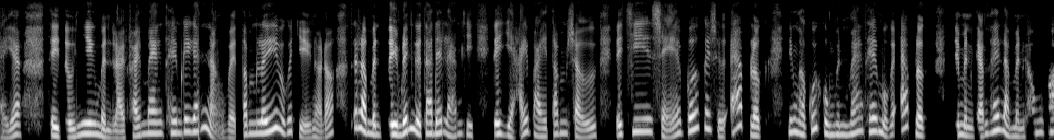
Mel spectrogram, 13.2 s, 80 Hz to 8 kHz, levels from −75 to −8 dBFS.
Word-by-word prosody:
vậy 135 +4 -8
á, 205 +2 +1 0.4
thì 175 -2 +6
tự 150 - +3
nhiên 220 0 +3
mình 155 -4 0
lại 135 -1 -1
phải 175 +2 +1
mang 230 +1 0
thêm 240 -1 -2
cái 260 0 +1
gánh 300 +7 +1
nặng - - -4
về 135 - -1
tâm 210 +2 -1
lý 245 +9 +5
vô 260 - 0
cái 255 - -3
chuyện 145 - -4
nào - - -5
đó. 225 - -2 0.3
Tức - - +1
là 285 - +9
mình 205 -4 +1
tìm 210 -1 +9
đến 245 +8 +7
người 235 -8 +6
ta 225 +1 +2
để 230 +1 +1
làm 195 -5 -6
gì? 200 - -4 0.3
Để 220 0 +5
giãi 220 +7 -2
bày 170 -4 -3
tâm 220 +2 -5
sự, 165 -2 -2 0.2
để 205 - +2
chia 265 0 -1
sẻ 185 - -3
bớt 300 +5 +3
cái 330 - -1
sự 165 - -6
áp 385 - -1
lực. 185 -2 +3 0.3
Nhưng 255 0 0
mà 205 -4 0
cuối 305 +8 -2
cùng 215 -4 0
mình 200 -1 -3
mang 240 +6 -2
thêm 270 0 +2
một 235 - -1
cái 210 - -5
áp 345 +4 0
lực 190 -3 +3 0.3
thì 205 - -2
mình 180 -3 -1
cảm 170 +6 0
thấy 280 +4 +2
là 260 -9 +1
mình 170 -1 -6
không 235 +7 -11
có, 255 +1 -2
220 Hz, 285 wpm, -22 LUFS, 185-255 Hz, 0.4 s, là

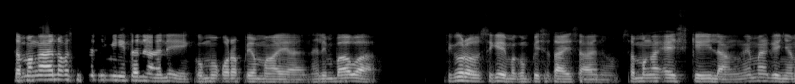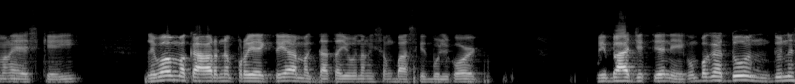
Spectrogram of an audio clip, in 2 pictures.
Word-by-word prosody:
Sa 170 - +2
mga 215 +2 +6
ano 220 - 0
kasi 215 0 -8
kalimitan 200 -3 -2
na 165 - +1
ano 150 +1 -4 0.2
kumukurap 140 +1 -4
'yong 135 -1 -2
mga 125 -1 -2
'yan 115 -1 -6
halimbawa 135 +2 -1 0.7
siguro 160 -2 +1
sige 155 +1 0
mag-umpisa 135 +1 -7
tayo 125 -2 +1
sa 115 -2 -4
ano 110 -2 -14
sa - - -5
mga 150 +1 -3 0.2
SK 140 -1 -2
lang 120 -1 -5
may 150 - -8
mga 165 -1 -5
ganyan 135 -2 -5
mga 135 -1 -3 0.2
SK - - -13 1.0
'di 150 - -2
ba 205 +2 +8
magkakaroon 160 -4 +6
ng 155 - -18
proyekto 150 -1 +2
'yan 165 -1 +3
magtatayo 130 -1 -3
ng 130 -1 -8
isang 125 0 -13
basketball 125 0 -5
court, 130 -1 -2 1.1
may 150 0 -3
budget 165 -1 +6
'yan 155 -5 0
kumbaga 175 +6 -1
do'n 190 -7 +3
do'n 180 +2 -1
145 Hz, 165 wpm, -22 LUFS, 130-165 Hz, 1.1 s, ba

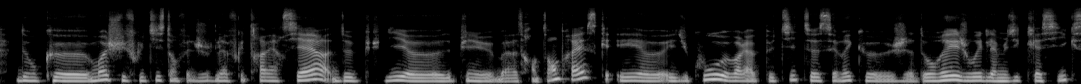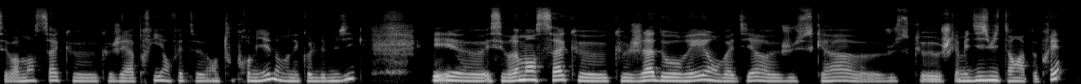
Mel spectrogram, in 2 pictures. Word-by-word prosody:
Donc, 170 0 -3
heu, 155 -2 +4
moi 200 +6 +2
je 200 - -1
suis 180 - -3
flutiste 170 +3 -5
en - - -4
fait, - - -9
je 155 0 -4
joue 165 - -7
de - - -4
la 165 - -2
flûte 200 +5 -11
traversière 185 +7 +1
depuis, 170 +3 -2
heu, 150 -1 +1
depuis, 155 -1 -3
heu, - - -4
bah, 145 +1 -4
30 - - -7
ans 230 - +4
presque 260 +2 -1
et 170 -2 -1
heu 155 0 0
et 160 -1 -1
du 160 +1 -6
coup, 225 +4 +3
heu, - - +2
voilà 165 -1 0
petite, 170 +2 -4
c'est 165 +1 -1
vrai 175 +3 -1
que 75 - -4
j'adorais 165 - +2
jouer 175 0 +1
de 165 - -4
la 160 - +2
musique 155 +2 -1
classique, 170 +6 -3
c'est - - -4
vraiment 165 +3 -1
ça 180 +2 -2
que 155 -3 -4
que 155 - -10
j'ai 150 0 -1
appris 165 +6 -3
en 165 - -3
fait, 170 +1 -8
heu, 155 - -2
en 155 -1 -3
tout 180 - -14
1er 175 +5 +1
dans 235 -6 +3
mon 160 - -1
école 155 0 -2
de 155 - -1
musique 175 - -2 0.7
et 185 -1 +6
heu 160 -2 +2
et - - +1
c'est 160 - +1
vraiment 195 +6 +6
ça 205 +1 +4
que 160 -6 0
que 165 -1 -1
j'adorais, 175 +3 +4
on 170 -5 +1
va 155 -1 -1
dire, 175 +4 -2
heu, 155 -1 -1
jusqu'à, 160 +3 -3
heu 150 -1 -5
jusque 155 +1 -9 0.2
jusqu'à 75 - +1
mes 160 - +3
dix-huit 190 0 +4
ans 155 0 +1
à 150 - -2
peu 130 0 -10
près. 260 - 0
165 Hz, 220 wpm, -24 LUFS, 155-185 Hz, 0.7 s, et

